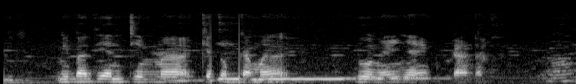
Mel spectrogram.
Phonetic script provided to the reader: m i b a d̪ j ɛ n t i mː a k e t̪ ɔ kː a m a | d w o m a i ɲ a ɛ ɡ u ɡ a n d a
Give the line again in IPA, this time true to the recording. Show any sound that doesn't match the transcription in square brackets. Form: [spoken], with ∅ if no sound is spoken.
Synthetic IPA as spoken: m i b a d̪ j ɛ n t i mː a k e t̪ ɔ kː a m a | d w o [ŋ] a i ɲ a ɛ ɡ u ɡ a n d a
